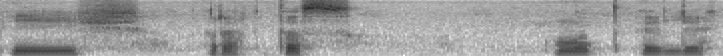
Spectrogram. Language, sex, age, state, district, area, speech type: Kashmiri, male, 18-30, Jammu and Kashmir, Bandipora, rural, read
